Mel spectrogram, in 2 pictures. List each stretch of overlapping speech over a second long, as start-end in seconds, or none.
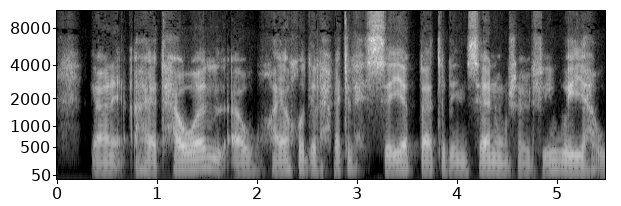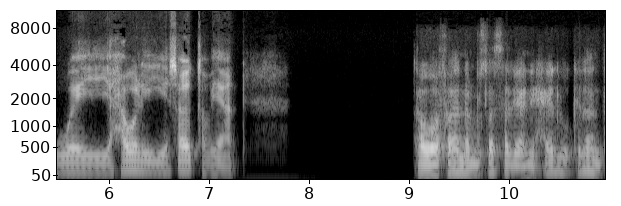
none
